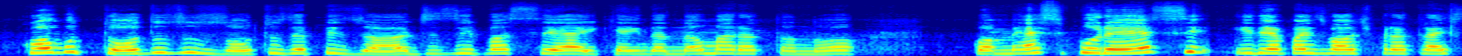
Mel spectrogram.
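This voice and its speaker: A woman hosting a casual podcast interview, talking in a chatty, unhurried way. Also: fairly high pitch, a little mellow, no room sound. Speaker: podcast host.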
